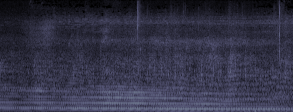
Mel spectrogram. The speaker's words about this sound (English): Sorry about the airplane overhead.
